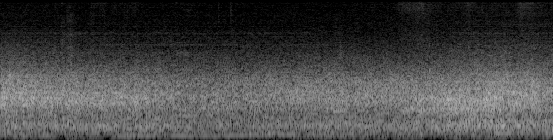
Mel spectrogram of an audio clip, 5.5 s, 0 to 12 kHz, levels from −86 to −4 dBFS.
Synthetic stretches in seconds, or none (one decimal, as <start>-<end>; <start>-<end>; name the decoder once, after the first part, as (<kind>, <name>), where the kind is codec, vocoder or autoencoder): 0.0-3.1 (vocoder, Vocos); 4.5-5.5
